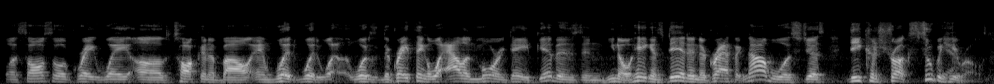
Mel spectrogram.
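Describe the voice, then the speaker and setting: Here a middle-aged man talks casually as a podcast co-host, hesitating and restarting with lots of fillers, briskly and with few pauses. His medium-pitched voice is a bit bright with a breathy edge. He's on a studio mic in a room at home, heard through dull, lo-fi video-call audio.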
